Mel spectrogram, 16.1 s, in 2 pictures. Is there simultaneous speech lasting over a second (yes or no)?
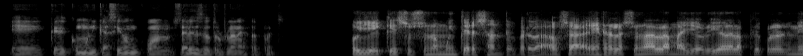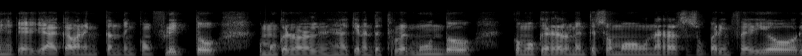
no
